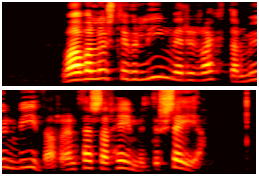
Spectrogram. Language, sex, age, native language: Icelandic, female, 40-49, Icelandic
